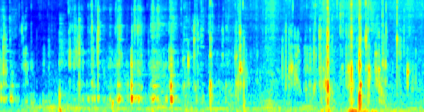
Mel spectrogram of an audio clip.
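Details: Dog eating various foods such as crispy items, moist food and bone, indoors in a small room; irregular crunching, biting and chewing clicks with short pauses between bites.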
